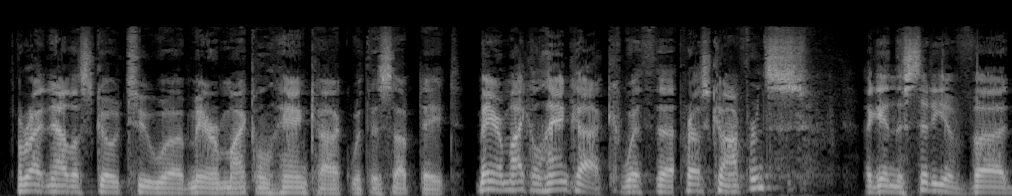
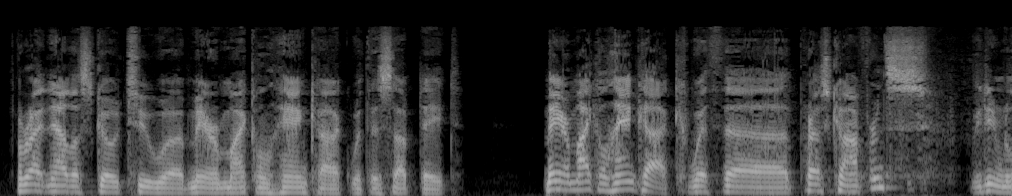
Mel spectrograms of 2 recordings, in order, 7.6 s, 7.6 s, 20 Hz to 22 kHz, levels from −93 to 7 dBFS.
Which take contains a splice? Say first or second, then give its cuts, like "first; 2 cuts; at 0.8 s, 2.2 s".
first; 3 cuts; at 3.5 s, 5.0 s, 6.3 s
